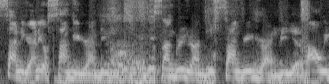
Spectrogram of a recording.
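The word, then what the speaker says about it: Sangre Grande: Welcome back, everyone, to another episode of Cravings, and today we in Sandy Grande. Pronounce it for me, it's Sandy Grande or Sangri Grande? Sangri Grande.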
